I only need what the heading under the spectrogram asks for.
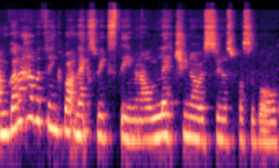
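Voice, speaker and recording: In a South African accent, a woman speaks with lively intonation. Her voice is fairly high and somewhat breathy. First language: Afrikaans. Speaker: radio host. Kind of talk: radio show. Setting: radio studio. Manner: casual, chatty.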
